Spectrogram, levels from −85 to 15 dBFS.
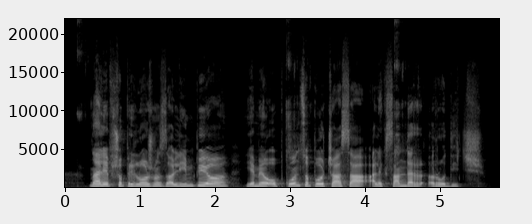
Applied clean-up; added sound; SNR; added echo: neural mask model Resemble Enhance denoiser.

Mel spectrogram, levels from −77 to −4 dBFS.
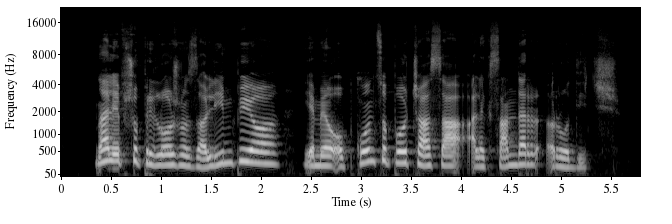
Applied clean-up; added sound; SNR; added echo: neural mask model DeepFilterNet 3.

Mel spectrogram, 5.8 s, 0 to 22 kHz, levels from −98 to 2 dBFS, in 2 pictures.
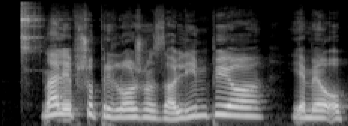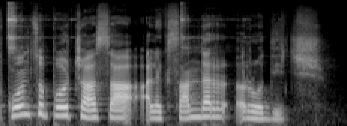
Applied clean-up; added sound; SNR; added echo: neural mask model RNNoise.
